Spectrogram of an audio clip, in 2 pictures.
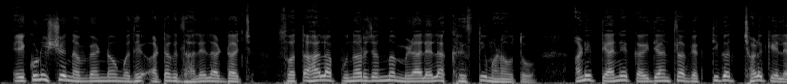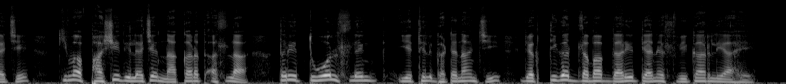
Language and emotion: Marathi, neutral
